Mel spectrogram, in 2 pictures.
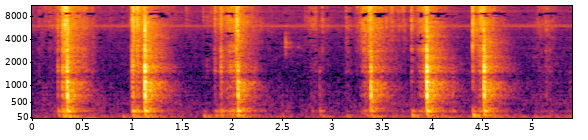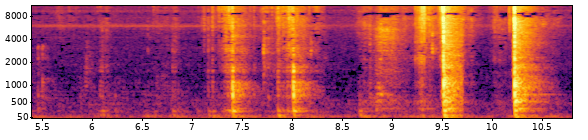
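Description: Chef's knife chopping red onion on a wooden cutting board, about nine slow, separate chops. They come in two runs with a pause of about two seconds in the middle.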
